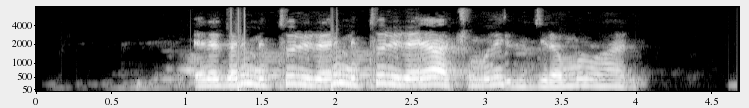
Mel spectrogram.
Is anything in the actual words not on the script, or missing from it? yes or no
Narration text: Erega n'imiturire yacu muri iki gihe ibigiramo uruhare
yes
